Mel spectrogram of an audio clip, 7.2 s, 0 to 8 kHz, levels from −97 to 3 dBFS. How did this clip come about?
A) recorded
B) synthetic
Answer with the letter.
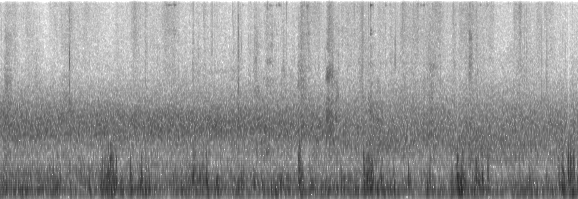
A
